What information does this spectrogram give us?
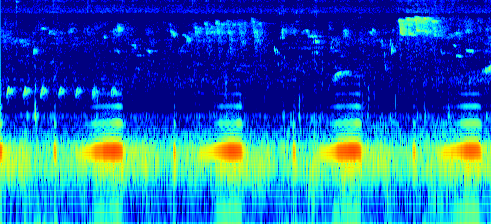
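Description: A common emerald dove gives four soft, low moaning coos, each rising slightly and swelling, repeated about every two seconds over a faint steady background hiss.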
